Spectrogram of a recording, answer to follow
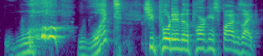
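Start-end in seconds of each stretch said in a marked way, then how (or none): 0.1-1.8 drawn-out whoa, then questioning what; mock shock. Parents hearing the story, mock shock. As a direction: react like an appalled parent.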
